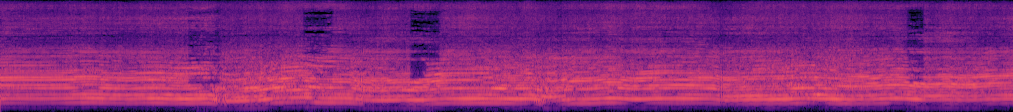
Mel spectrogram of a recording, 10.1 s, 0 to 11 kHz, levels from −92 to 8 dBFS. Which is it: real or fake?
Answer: real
